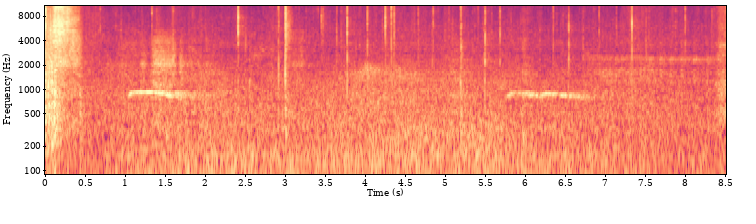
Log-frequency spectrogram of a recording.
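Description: A bird calling twice, about five seconds apart: each call a short whistled note that slides slightly downward. Faint scattered clicks sound over a low steady background.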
